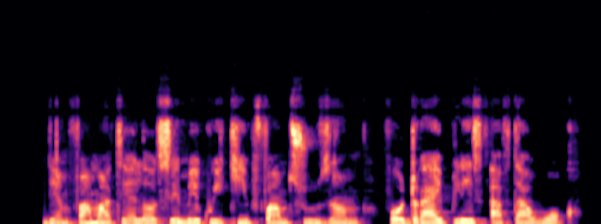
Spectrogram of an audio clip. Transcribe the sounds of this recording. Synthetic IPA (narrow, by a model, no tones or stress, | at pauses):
dɛ̃nfamatʰɛlɔsːemekwikʰipfãmtɹuzɔ̃mfɔdɹajplesaftawɔk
